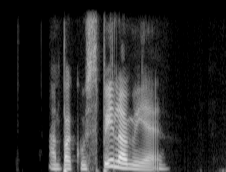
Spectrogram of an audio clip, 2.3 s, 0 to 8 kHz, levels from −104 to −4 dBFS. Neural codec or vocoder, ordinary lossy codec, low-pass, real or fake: none; none; 7.2 kHz; real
